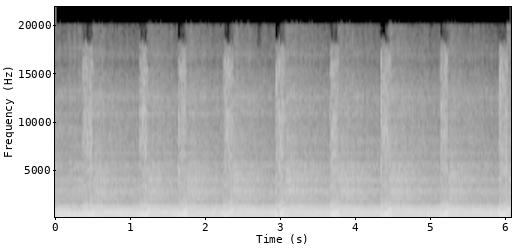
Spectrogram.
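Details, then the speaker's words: Rebuilt McCulloch Super Pro 80 chainsaw, first start. Revs rise and fall on their own about once a second, hunting instead of holding steady; an air leak is suspected, not confirmed. "oh a sounds like we got air leak definitely sounds like she got an air leak but she does sound good yeah I'd say we have an air leak somewhere"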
